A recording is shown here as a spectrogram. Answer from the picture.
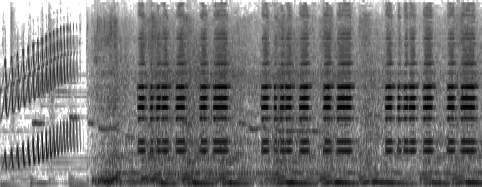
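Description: A warbling cartoon sound effect rises in pitch for about a second. Then a cartoon car engine hums under rapid horn beeps, which come in three bursts of toots.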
